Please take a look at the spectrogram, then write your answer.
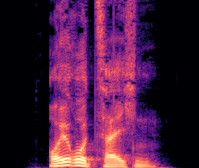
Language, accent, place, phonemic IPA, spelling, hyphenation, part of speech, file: German, Germany, Berlin, /ˈɔɪ̯ʁoˌt͡saɪ̯çn̩/, Eurozeichen, Eu‧ro‧zei‧chen, noun, De-Eurozeichen.ogg
- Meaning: euro sign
